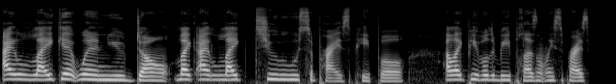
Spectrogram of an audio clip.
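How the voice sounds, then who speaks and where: A woman with a fairly high pitch speaks at a moderate pace in a normal speaking voice, with ordinary pitch variation and a dry, close sound with no echo, on a very clean recording with a silent background. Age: 40s. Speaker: entrepreneur, company founder and CEO. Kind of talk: casual chat.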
